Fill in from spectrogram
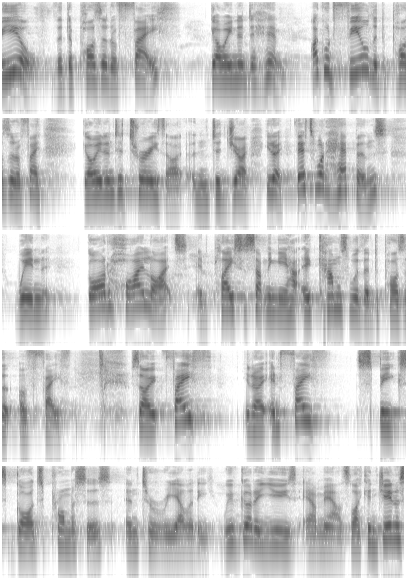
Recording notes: Recorded during our Melbourne East service on Sunday, the 18th of February 2024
